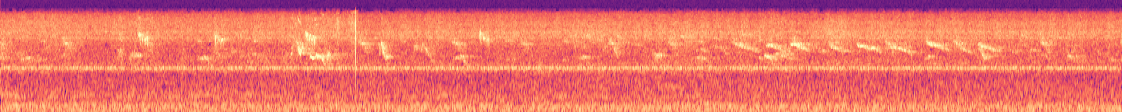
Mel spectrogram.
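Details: Birds chirping in the evening: many short, high, rapid chirps and twitters scattered through the clip, denser toward the end, over a steady high whine and low background rumble.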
